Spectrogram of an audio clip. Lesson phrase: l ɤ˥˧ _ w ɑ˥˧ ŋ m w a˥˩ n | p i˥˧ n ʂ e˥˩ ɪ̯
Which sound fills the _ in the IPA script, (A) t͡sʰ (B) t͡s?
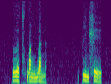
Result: A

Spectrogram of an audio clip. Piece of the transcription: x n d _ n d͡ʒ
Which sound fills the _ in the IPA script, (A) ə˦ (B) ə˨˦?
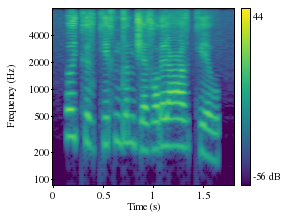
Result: A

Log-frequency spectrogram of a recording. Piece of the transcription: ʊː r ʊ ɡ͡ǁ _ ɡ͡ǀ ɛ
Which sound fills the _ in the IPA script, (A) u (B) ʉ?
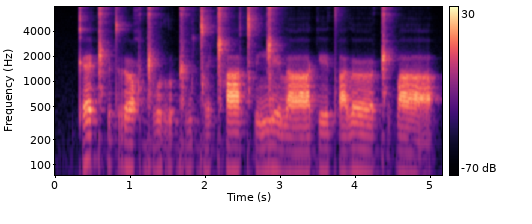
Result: A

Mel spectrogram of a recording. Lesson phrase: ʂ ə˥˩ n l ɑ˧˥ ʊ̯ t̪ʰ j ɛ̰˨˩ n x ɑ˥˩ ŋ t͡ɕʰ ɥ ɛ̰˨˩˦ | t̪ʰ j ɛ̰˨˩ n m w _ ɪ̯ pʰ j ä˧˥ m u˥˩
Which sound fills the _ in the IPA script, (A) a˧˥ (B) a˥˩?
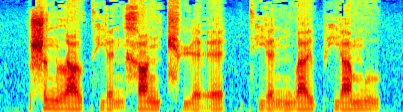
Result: A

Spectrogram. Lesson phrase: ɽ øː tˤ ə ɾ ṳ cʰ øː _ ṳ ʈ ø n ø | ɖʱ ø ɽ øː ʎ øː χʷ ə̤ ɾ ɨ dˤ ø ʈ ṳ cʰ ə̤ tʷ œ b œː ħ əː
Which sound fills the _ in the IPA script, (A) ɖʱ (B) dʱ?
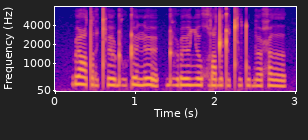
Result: A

